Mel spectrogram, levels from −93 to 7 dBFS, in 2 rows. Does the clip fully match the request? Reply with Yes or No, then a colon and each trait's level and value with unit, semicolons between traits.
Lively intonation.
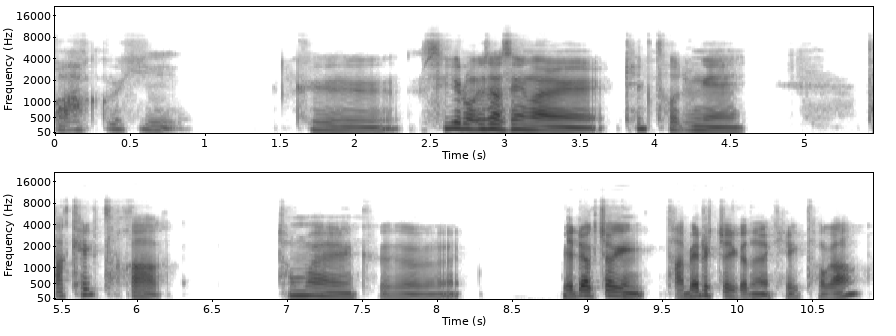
Yes: wide, 5.9 semitones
